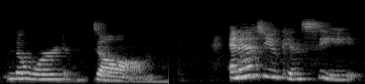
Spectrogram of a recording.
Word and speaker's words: Domme: It's Dom. And as you see, we've got the spelling flashing below us. But anyways, Dom, D-O-M-M-E equals Dom. It's not Domme or Dommy or any of those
